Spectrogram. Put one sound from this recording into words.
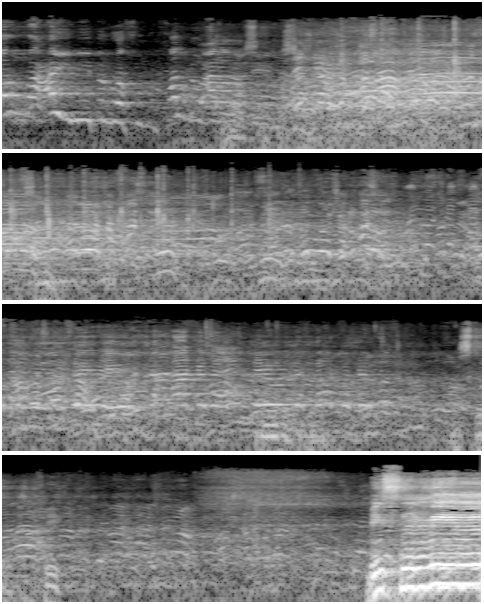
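A crowd of men calls out and murmurs.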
